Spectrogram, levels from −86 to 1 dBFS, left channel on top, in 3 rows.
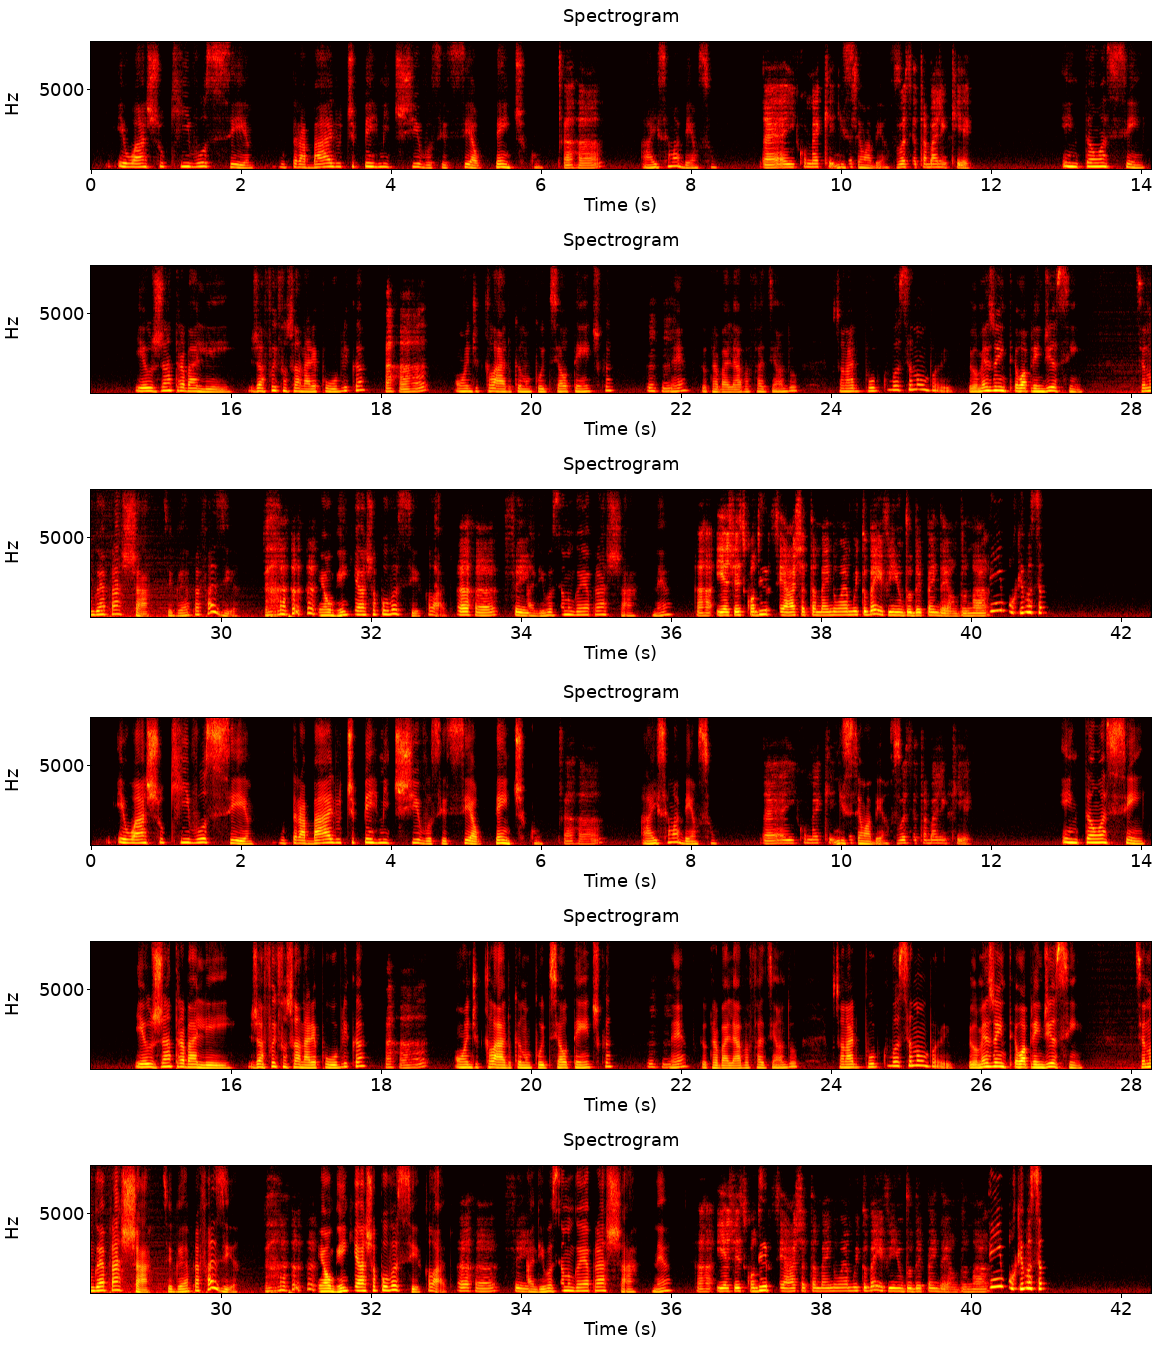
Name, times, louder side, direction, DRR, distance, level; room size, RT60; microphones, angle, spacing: voice 1, 0.4-2.2 2.5-6.0 7.4-8.3 9.9-10.6 13.0-14.0 14.7-17.8 19.0-21.1 21.8-22.1 22.4-23.6 24.1-27.4 28.1-30.2 31.3-33.0 34.1-36.0 37.1-37.3 40.2-40.9, right 4 dB, 60° right, 0.5 m, -28 dB
voice 2, 6.3-6.8 9.0-10.2 10.7-11.7 18.1-18.6 21.5-21.9 30.6-31.3 33.1-34.2 36.3-37.2 37.4-40.3, left 3 dB, 85° left, 0.6 m, -30 dB
sound 1, 27.2-32.3, right 1 dB, 15° right, 0.9 m, -55 dB
5.3 x 2.1 x 3.4 m
head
